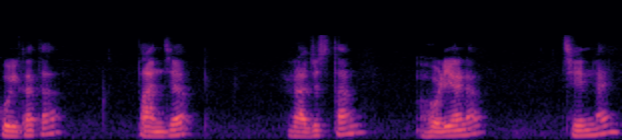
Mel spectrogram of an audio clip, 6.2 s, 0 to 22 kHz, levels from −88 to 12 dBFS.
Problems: none marked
